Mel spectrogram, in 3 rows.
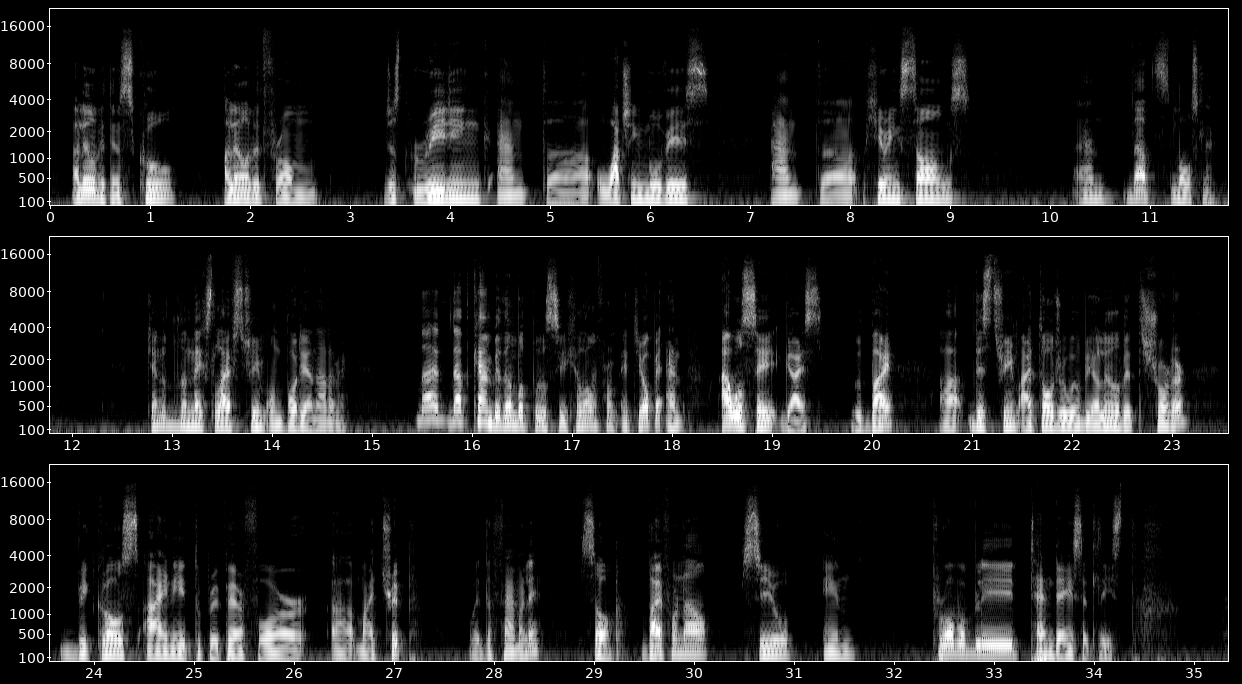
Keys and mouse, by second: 22.7-23.8 ctrl+alt+drag.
